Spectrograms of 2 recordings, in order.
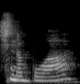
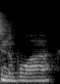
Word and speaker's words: Chinaboa: My last name is actually pronounced Chinaboa. it doesn't look anything like it's pronounced, but yeah, it's pronounced Chinaboa.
